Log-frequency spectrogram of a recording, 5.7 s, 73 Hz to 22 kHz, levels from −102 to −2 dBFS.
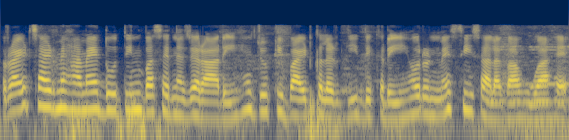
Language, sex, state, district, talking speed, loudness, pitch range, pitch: Hindi, female, Bihar, East Champaran, 250 wpm, -16 LUFS, 185-245 Hz, 215 Hz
